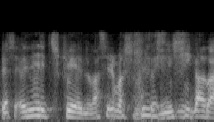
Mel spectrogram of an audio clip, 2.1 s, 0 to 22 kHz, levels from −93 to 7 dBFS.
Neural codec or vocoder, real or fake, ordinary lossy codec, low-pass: codec, 24 kHz, 1.5 kbps, HILCodec; fake; none; 7.2 kHz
